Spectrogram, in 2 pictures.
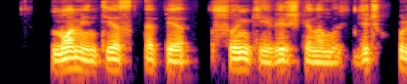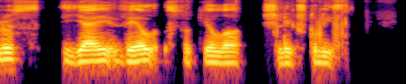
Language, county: Lithuanian, Šiauliai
